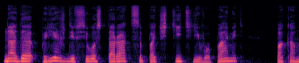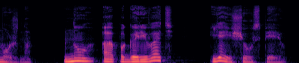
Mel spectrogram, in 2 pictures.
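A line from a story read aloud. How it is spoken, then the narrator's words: Solemn, mature beyond years. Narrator (Russian): произнесла Оса, умевшая говорить торжественно и не по годам разумно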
